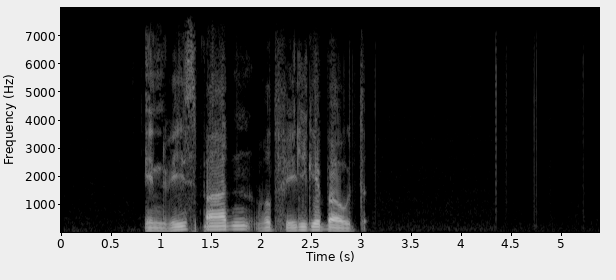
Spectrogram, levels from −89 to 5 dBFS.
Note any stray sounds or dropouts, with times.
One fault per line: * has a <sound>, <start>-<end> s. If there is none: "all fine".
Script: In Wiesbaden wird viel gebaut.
all fine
